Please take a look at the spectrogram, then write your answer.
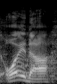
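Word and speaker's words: οἶδα: See, the word used here in the Greek is a word, it's pronounced oida, and it means if you understood.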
